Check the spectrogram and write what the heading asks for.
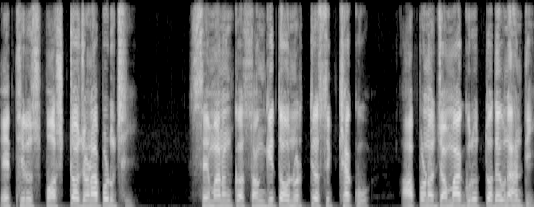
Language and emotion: Odia, angry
